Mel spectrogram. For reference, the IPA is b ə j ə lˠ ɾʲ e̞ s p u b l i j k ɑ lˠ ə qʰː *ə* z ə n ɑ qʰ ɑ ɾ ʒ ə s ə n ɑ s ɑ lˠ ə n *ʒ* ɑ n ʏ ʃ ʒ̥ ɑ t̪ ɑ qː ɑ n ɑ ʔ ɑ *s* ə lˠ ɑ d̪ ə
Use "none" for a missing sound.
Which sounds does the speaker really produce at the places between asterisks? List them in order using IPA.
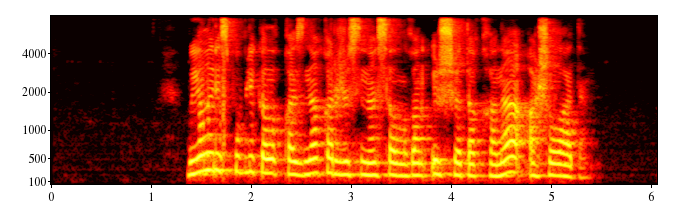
ɑ, ʁ, ʃ

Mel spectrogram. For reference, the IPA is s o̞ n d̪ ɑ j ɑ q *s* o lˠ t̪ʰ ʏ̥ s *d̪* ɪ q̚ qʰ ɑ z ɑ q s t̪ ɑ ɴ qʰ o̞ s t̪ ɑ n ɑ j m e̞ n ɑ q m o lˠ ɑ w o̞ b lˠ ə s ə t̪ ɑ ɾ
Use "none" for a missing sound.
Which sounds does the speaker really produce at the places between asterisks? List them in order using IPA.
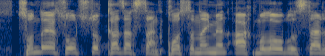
s, t̪

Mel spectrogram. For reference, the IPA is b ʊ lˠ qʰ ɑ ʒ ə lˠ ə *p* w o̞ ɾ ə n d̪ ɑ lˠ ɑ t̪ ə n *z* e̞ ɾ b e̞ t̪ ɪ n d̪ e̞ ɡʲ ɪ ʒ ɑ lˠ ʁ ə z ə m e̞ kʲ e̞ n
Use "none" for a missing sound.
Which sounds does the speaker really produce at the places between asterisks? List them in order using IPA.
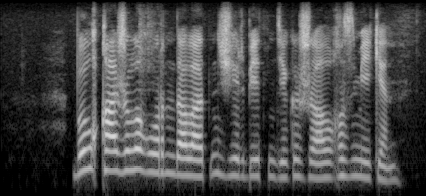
q, ʒ

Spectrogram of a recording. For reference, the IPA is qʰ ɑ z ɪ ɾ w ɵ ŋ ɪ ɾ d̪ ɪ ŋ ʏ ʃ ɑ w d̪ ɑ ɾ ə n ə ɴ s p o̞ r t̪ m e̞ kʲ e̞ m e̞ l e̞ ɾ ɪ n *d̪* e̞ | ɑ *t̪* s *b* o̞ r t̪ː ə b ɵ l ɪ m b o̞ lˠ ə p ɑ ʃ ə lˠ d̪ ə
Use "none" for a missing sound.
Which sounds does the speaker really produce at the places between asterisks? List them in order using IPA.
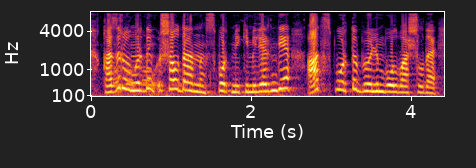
d̪, t̪, p

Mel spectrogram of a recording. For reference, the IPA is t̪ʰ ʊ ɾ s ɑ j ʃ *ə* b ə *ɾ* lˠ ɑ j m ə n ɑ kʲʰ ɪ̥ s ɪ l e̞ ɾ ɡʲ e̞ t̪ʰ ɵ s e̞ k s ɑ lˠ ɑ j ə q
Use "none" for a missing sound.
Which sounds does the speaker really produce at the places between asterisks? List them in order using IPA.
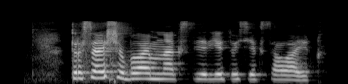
ə, none

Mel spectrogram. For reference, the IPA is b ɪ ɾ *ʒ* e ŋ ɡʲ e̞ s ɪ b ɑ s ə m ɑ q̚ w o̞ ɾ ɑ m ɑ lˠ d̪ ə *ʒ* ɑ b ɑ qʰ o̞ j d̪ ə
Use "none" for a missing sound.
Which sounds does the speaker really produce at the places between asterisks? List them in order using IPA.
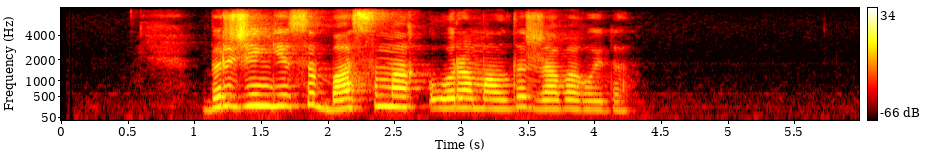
ʒ, ʒ

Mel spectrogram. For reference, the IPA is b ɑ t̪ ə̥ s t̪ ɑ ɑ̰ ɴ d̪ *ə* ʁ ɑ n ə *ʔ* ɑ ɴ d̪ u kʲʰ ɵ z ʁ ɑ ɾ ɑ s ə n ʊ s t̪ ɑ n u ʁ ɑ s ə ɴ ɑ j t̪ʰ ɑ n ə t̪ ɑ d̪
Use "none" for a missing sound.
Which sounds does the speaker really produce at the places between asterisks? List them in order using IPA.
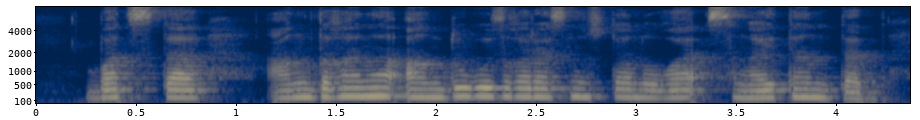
ə, ʔ

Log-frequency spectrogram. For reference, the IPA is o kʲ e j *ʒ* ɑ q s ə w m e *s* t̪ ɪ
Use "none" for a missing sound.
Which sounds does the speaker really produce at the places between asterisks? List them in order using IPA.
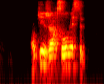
ʒ, s

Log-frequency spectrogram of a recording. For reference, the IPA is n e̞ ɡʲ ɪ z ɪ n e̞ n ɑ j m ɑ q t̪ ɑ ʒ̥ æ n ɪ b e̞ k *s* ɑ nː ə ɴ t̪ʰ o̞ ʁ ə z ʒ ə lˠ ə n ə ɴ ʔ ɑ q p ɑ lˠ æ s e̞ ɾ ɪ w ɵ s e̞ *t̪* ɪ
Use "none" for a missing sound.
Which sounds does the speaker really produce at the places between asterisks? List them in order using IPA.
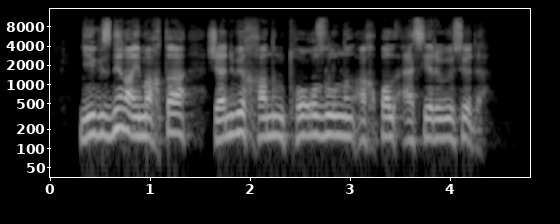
χ, d̪

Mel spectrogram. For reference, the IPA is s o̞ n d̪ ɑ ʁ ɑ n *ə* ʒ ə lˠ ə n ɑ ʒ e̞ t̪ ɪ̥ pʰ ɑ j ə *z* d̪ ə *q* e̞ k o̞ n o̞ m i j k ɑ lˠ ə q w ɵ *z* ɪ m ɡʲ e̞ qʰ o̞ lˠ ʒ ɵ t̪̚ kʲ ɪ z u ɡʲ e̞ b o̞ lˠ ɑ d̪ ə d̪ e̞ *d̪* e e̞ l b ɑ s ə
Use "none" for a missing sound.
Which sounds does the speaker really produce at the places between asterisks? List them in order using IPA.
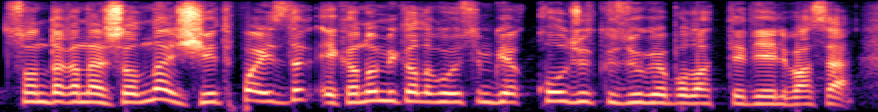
ɑ, z, q, s, d̪

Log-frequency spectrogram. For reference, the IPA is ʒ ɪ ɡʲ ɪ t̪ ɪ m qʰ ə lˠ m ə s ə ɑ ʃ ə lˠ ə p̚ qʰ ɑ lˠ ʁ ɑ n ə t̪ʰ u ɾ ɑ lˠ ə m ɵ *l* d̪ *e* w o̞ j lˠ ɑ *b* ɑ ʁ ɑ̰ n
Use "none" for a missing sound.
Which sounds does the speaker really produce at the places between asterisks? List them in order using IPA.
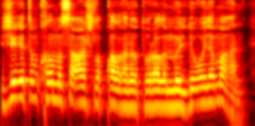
l, e, m

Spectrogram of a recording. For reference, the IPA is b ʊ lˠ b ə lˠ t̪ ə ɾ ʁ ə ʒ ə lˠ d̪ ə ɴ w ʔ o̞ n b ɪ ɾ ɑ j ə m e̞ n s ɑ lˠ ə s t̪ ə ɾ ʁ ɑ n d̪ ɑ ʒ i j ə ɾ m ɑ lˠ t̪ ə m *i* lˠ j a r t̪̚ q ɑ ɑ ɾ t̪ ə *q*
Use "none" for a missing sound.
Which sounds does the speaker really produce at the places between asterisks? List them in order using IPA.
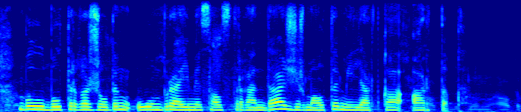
i, q

